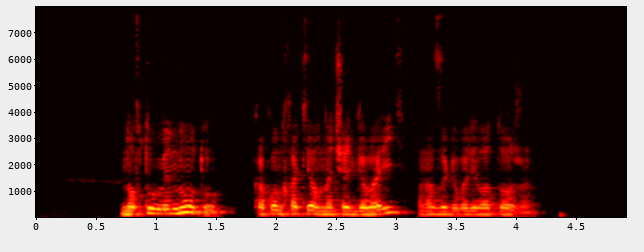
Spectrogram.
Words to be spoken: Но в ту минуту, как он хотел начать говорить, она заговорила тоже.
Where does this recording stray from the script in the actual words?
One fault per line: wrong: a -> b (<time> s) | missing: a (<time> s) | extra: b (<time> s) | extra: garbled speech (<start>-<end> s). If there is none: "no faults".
no faults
